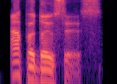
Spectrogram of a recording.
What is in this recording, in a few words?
"apodosis", British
